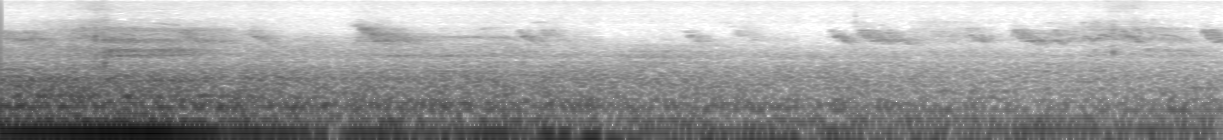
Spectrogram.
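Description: A low rumble fades out over the first couple of seconds, then faint birds chirp now and then in the background.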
